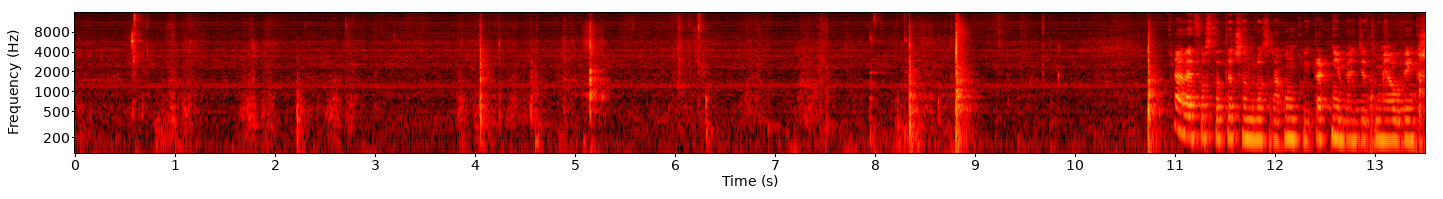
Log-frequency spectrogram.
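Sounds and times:
knife slicing firm fleshy tomatoes against a board: 0.7 - 2.9, 3.8 - 5.4
speech: 11.1 - 13.4.

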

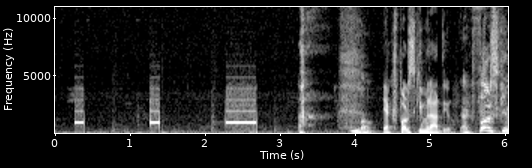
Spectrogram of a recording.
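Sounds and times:
electronic countdown beeps with a longer final tone: 0.2 - 0.4, 2.3 - 2.7
speech: 4.0 - 6.0.

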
